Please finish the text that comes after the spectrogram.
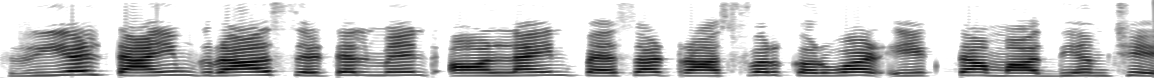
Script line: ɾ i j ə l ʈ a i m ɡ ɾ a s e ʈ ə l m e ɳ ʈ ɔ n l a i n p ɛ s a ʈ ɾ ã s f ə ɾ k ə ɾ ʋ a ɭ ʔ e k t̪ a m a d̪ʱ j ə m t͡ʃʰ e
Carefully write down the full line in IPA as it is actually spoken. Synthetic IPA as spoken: ɾ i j ə l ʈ a i m ɡ ɾ a s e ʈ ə l m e ɳ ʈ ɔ n l a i n p ɛ s a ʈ ɾ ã s f ə ɾ k ə ɾ ʋ a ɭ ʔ e k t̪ a m a d̪ʱ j ə m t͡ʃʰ e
